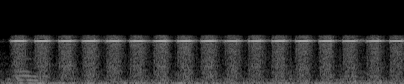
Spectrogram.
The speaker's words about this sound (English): Is it a fire alarm?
